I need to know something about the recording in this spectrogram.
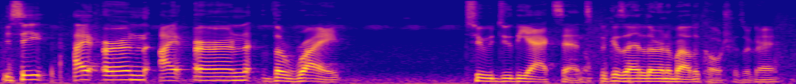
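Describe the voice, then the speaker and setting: A man from Britain talking over his gameplay in a mid-pitched, easygoing voice. He rambles off on tangents, laughs at himself, and chats casually to his viewers. There is a faint hiss under the recording. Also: normal speed, a bit bright. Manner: rambling, chatty, often laughs, self-mocking. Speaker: gaming video host. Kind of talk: casual let's-play commentary.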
